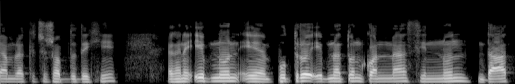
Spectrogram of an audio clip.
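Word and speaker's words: ابن: যেমন হিয়া ইমরাতুন আমরা পড়েছিলাম না, ঠিক অনুরূপভাবে ইবনুন, ইবনাতুনের ক্ষেত্রে এই আলিফটা লেখায় আসবে, উচ্চারণে আসবে না।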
